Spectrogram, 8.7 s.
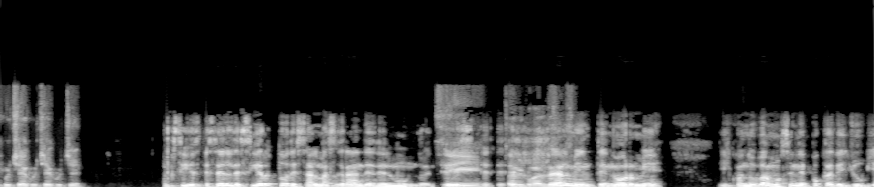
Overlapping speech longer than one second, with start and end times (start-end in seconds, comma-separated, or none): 4.3-5.8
